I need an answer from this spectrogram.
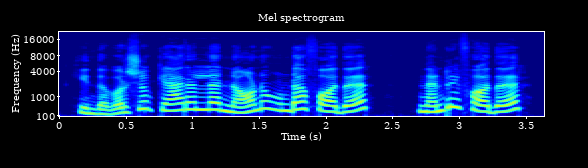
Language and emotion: Tamil, happy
